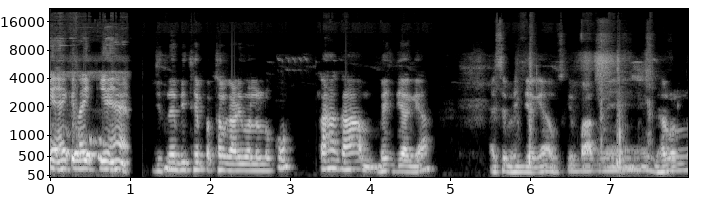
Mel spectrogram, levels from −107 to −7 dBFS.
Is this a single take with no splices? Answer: no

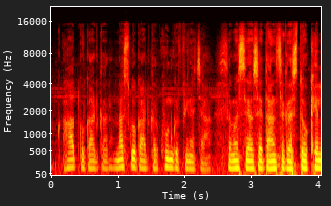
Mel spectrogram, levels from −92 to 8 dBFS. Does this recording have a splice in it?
yes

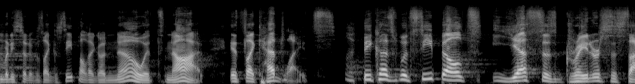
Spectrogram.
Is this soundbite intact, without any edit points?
no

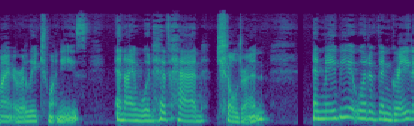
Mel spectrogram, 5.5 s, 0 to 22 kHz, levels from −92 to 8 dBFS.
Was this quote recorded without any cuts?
no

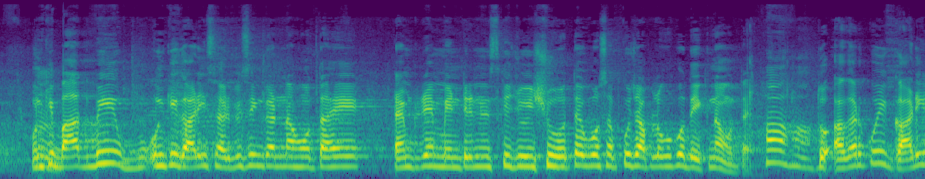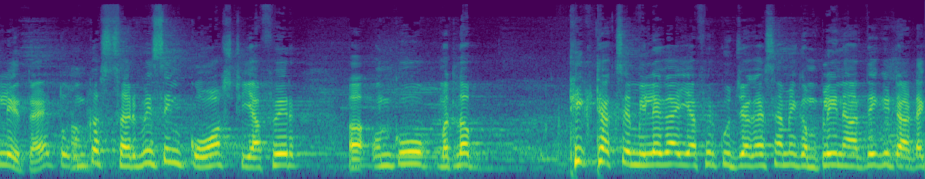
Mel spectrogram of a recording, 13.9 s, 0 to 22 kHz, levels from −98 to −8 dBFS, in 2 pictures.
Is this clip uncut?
yes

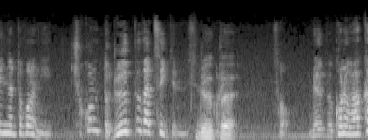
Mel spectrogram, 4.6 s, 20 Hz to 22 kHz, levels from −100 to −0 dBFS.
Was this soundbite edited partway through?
no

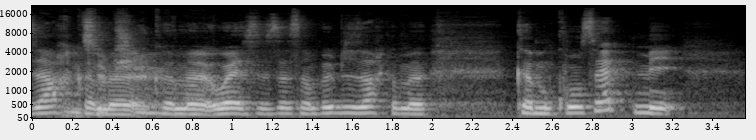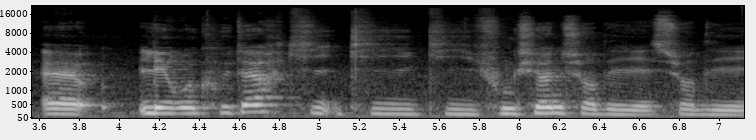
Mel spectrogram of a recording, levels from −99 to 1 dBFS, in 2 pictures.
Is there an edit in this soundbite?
no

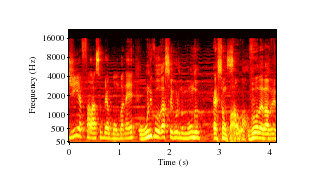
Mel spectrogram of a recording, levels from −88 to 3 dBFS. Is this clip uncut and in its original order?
no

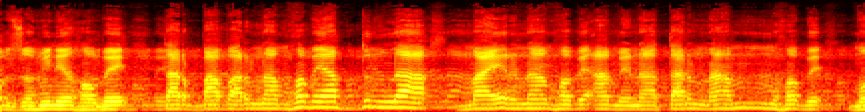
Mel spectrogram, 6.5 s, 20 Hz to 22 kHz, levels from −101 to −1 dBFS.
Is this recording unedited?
no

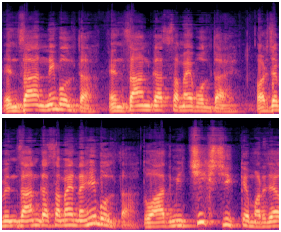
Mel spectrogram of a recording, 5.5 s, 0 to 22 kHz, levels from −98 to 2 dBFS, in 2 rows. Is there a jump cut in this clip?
yes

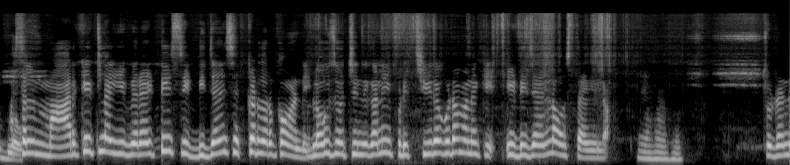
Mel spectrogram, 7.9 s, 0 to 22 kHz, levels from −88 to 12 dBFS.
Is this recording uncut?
no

